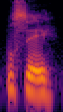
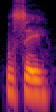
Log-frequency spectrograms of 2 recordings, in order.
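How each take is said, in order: Both takes have the same delivery.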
